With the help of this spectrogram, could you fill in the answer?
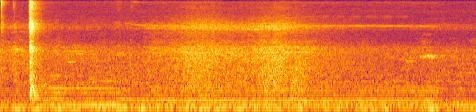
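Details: Yamaha Mio Soul GT fuel-injected scooter: a click, then a steady electric hum for about three seconds as the fuel pump primes normally at key-on; its no-start was caused by a weak battery.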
